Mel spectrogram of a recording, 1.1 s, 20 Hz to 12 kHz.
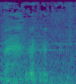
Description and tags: people laughing outdoors 006
short laugh by a man outdoors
